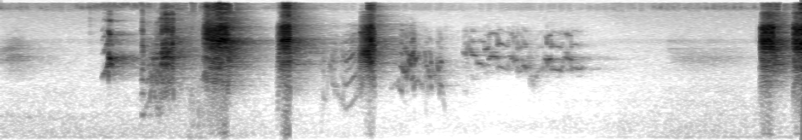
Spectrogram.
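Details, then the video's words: Budgies chattering: a burst of varied sharp chirps and short warbled notes around half a second in, a softer twittering passage, a pause, then more loud chirps at the end. "Hours of chatting budgies"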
